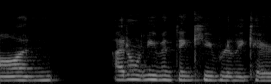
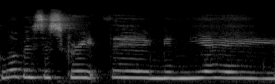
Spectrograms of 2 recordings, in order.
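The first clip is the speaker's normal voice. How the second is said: sarcastic, pitched higher; mock cheerful; 7 semitones higher, slower than usual. Real, not acted. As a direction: parody the rosy view of love. Mocking rosy view of love.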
